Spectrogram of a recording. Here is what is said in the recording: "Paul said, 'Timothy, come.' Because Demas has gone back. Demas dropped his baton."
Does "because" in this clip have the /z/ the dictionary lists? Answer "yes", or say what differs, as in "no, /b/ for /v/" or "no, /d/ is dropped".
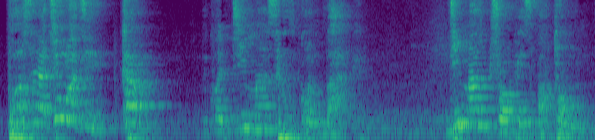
no, /z/ is dropped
